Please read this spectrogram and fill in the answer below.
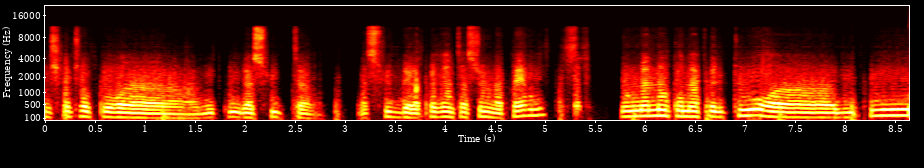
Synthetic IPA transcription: ɔ̃səʁət̪χuvpuʁød̪ykulasɥit̪ | lasɥit̪̚d̪əlapχezɑ̃t̪asjɔ̃d̪əlafɛʁn | d̪ɔ̃kmɛ̃t̪nɑ̃kɔ̃nafɛlət̪uʁød̪ykʰu

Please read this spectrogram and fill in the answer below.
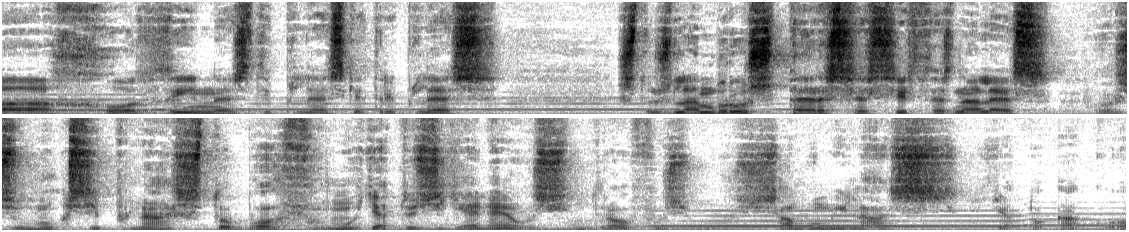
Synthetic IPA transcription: ɐxoðine̞zðiple̞sce̞t̪ɾiple̞sː | t̪uzlɐmbɾuspe̞ɾse̞siɾθe̞znɐle̞s | po̞̰zmuksipnɐst̪obo̞θomuʝɐt̪uzʝeneusind̪ɾo̞fuzmusɐmumilɐs | ʝɐt̪o̞kɐko̰

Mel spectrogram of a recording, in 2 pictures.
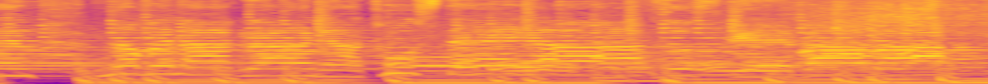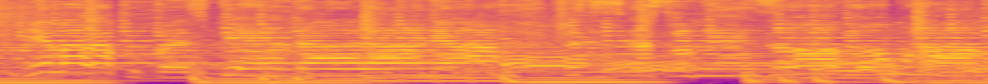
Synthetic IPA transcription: n | nɔvɛnaɡɾaɲat̪ust̪ɛjakzɔskɛbadaɲɛmaɾapubɛspʲjɛɾd̪alaɲa | ʂɨst̪ɨskast̪ɔmɲɛɲzɾɔvjɔmɦa

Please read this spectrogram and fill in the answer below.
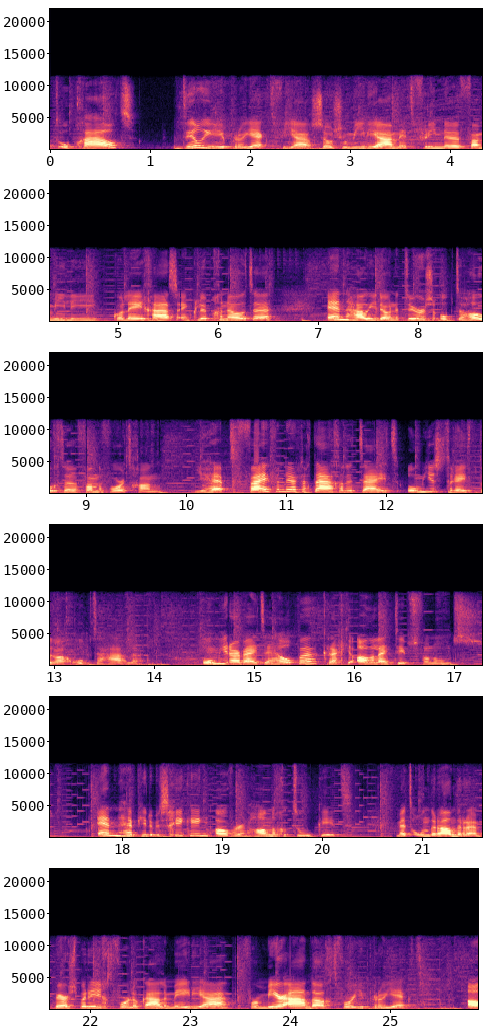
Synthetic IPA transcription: ɛp̚tɔpχəɦaːlˠt | dɪːlˠjəjəprowjɛk̚tfijasowʃəlˠmiːdijamɛtfrindəfamilikɔlejχaːsɛ̰nklɵpχənowtə | ɛnɦɑwjədownatøːɹsɔb̚dəɦowχtəvɑndəvʊːɹtχɑŋ | jəɦɛp̚tfɛjfəndɛɹtəχdaːχəndətɛjtɔmjəstrejfdrɑχɔptəɦaːlən | ɔmjədaːɹbɛjtəɦɛlˠpəkrɛjχjəʔɑləɹlɛjtɪpsfɑnɔns | ʔɛnɦɛpjədəbəsχɪkɪŋowvəɹənɦɑndəχətulˠkɪt | mɛtɔndəɾɑndəɾəə̰npɛɹzbərɪχtfʊːɹlowkaːləmejdijav̥ʊːɹmɪːɹʔaːndɑχtfʊːɹjəprojɛkt

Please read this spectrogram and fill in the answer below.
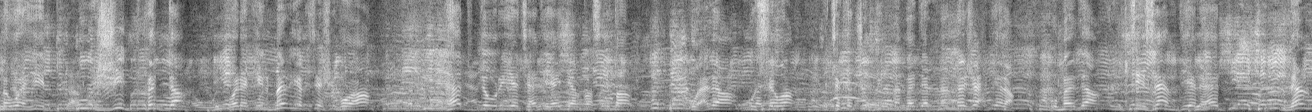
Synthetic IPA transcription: mæwæɦibʒəd̪ːfəd̪ːawəlækənməljək̚t̪æʃəfuhæ | hæd̪əd̪ːuwɾəjːæt̪hæd̪ihæhəjːælbɑsit̪ˤɑ | wʕlæmʊst̪æwaʔət̪ːækət̪ːʊbimæd̪ælnːæʒaħd̪jælhæwmæd̪æləlt̪əzæmd̪jælhæd̪læ

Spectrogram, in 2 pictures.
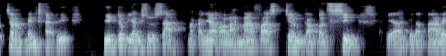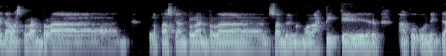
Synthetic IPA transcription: t͡ʃərmɪndaɾi | hidʊp̚jaŋsusa̰hmakaɲaʔolahnafasd͡ʒɔnkapət̪sɪn | jakit̪at̪aɾɪʔnawaspəlanpəla | nləpaskanpəlanpəlansambɪlməŋolahpikɪrʔa̰kuʔunɪk̚da

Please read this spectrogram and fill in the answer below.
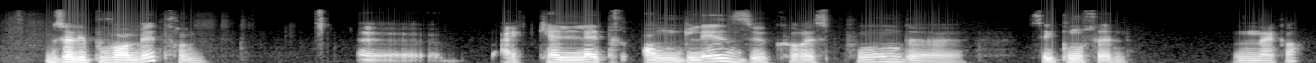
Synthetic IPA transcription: vuzalepuvwaʁmɛt̪χ | ø̰ | akʲɛlːɛt̪χɑ̃ɡlɛzkʰɔʁɛspʰɔ̃d̪ø | sekɔ̃sɔl | d̪akɔːʁ

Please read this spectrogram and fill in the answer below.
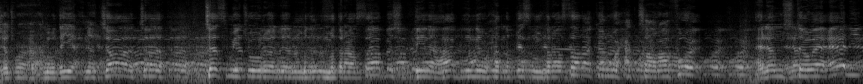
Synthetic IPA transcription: ʒæt̪waħəwaəd̪wd̪ˤəjːaħnæt̪æt̪æt̪æsmit̪uɾməd̪ɾˤɑsɑbæʃb̚d̪ˤinæhæbniniwaħəd̪əlqesˤlməd̪ɾˤɑsɑɾˤɑkænwaħəd̪̚t̪ːɑɾˤɑfuʕʕlæmʊst̪æwæʕali

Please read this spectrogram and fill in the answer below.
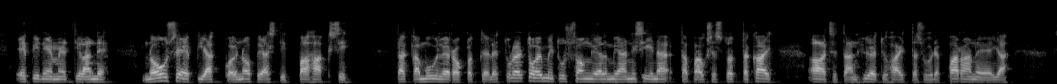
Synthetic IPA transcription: epiniemnet̪ilɑnːe | nouseːpiɑkːoinopeɑst̪ippɑhɑksi | t̪ɑikːɑmuilːerokot̪ːeilːet̪t̪ːuleːt̪oimit̪usoŋːelmiɑnisiːnæt̪ɑpɑuksest̪ot̪ːɑkɑi | ʔɑːt̪set̪ɑnhyøt̪yhɑit̪ːɑsuhdeppɑɾɑneːjɑ

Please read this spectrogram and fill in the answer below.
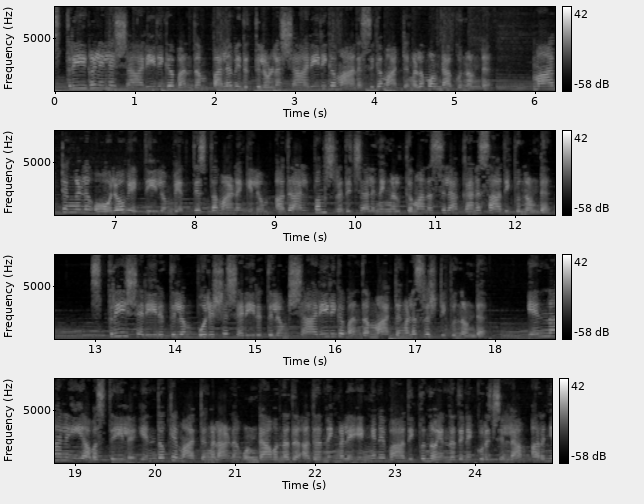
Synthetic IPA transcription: st̪riːɣɐɭileɕaːɾiːɾiɣɐbend̪ʱɐmpɐlɐʋid̪ʱɐt̪ːiluɭːɐɕaːɾiːɾiɣɐmaːnɐsiɣɐmaːtːɐŋːɐɭumuɳɖaːkːunːuɳɖɨ | maːtːɐŋːɐɭo̞ːɾo̞ːʋjɐk̚t̪ijilumʋjet̪jɐst̪ʰɐmaːɳe̞ŋɡilumɐðɨaːlpɐmɕrɐd̪ʱit͡ɕːaːlniŋːɐɭkɨmɐnɐsːilaːkːaːnsaːd̪ʱikʲːunːuɳɖɨ | st̪riːɕɐɾiːɾɐt̪ːilumpuɾuʂɐɕɐɾiːɾɐt̪ːilumɕaːɾiːɾiɣɐbɐnd̪ʱɐmːaːtːɐŋːɐɭsrɨʂʈikʲːunːuɳɖɨ | e̞nːaːliːɐʋɐst̪ʰɐjilʔe̞nd̪o̞kːe̞maːtːɐŋːɐɭaːɳɨʔuɳɖaːʋunːɐðɨʔɐðɨniŋːɐɭeeŋːɐne̞baːd̪ʱikʲːunːue̞nːɐðine̞kːurit͡ɕːe̞lːaːmɐriɲːu

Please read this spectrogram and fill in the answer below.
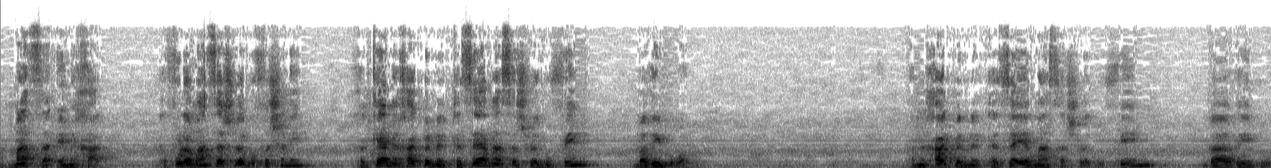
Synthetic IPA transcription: amasaʔemeχa̰d | kafulhamasaʃe̞laɡufhaʃani | χelkejameχak̚benmeʁkaze̞jhamasaʃe̞laɡufim | baʁibua̰ | hameχak̚benmeʁkaze̞jhamasaʃe̞laɡufim | baʁibua

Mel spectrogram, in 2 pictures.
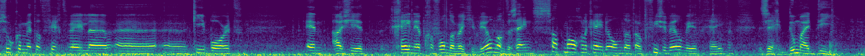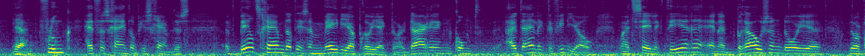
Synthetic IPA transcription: psukənmɛt̚dɑtfɪrtyejlə | kiboɹt | ɛnɑlˠsjəətχejnɦɛptχəvɔndənʋɑtjəʋɪlˠʋɑntəɹzɛjnsɑtmowχələkɦejdənɔmdɑtowkfizyeːlˠʋɪːɹtəχejvən | əzɛχədumaɹdi | fluŋk | hətfəɹsχɛjntɔpjəsχɛɹmdøsətbeːlˠtsχɛɹmdɑtɪsənmejdiaprojɛk̚tʊɹdaːrɪnkɔmt | œɥtɛjndələɡ̚dəvidijowmaːɹətselɛk̚tɪːrənʔɛnɦət̚brɔwzəndʊɹjədʊːɹʋ

